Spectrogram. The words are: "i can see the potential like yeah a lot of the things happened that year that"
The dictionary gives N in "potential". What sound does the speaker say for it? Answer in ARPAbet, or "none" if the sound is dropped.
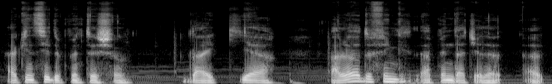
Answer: none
